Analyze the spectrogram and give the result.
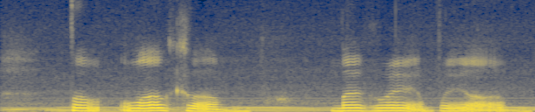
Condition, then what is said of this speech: ALS (motor neuron disease). When I get hurt, I can't speak at all.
